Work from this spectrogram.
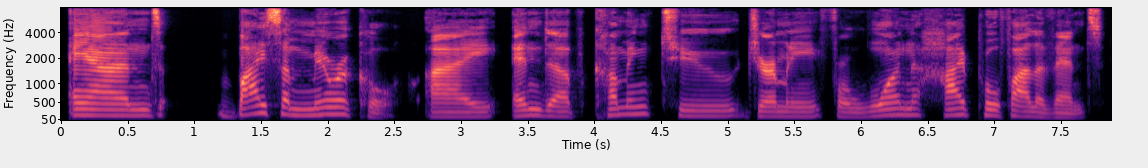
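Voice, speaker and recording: A man in his thirties with an American accent, a guest telling his life story with expansive, dramatic pauses. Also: on the high side, fairly bright tone, smooth, no echo, clean studio sound. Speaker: podcast guest, event MC. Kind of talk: storytelling interview answers.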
